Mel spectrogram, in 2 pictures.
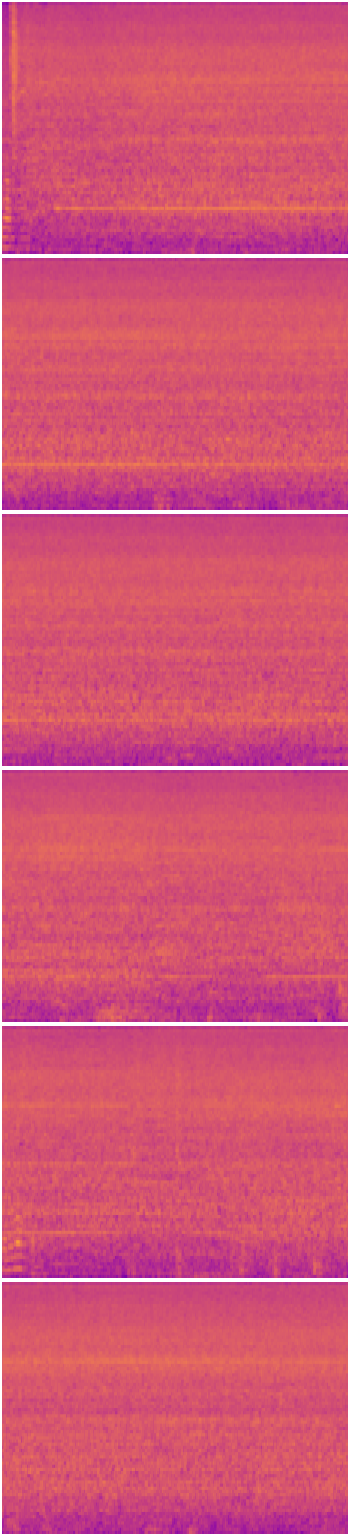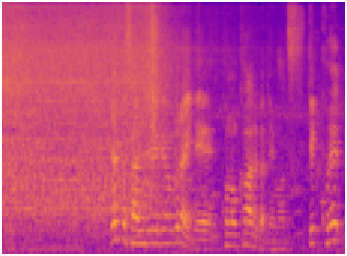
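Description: Handheld hair dryer running steadily on damp hair, an even blowing noise with a faint high whine. It is switched off just before the end.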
